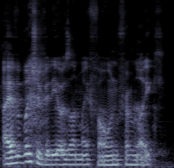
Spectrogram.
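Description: A man in his thirties with a gravelly, fry-laden voice, recorded in a noticeably echoey room. He talks bluntly, swears a lot, and erupts into heated rants. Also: on the low side, normal speed, a little hiss or hum. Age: 30s. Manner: blunt, sweary, bursts into loud ranting. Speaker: podcast co-host. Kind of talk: casual chat.

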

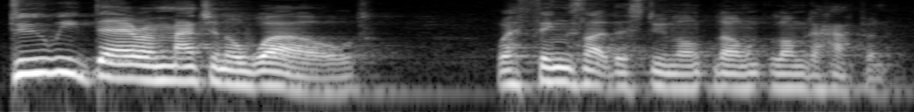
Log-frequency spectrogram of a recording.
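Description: A man delivers a sermon into a microphone in a church hall, his voice loud and carrying at a middling pitch. He speaks earnestly, often pausing, restarting and reaching for words as he goes. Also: big pitch swings. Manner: earnest, with frequent fillers and restarts. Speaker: preacher. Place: church hall, live congregation. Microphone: handheld or stand microphone.

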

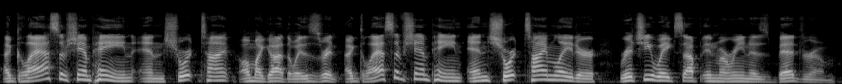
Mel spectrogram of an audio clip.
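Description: A man's voice: fairly high pitch, lively intonation, moderate pace, hardly any pauses, sharp tone, no room sound. A man hosting a podcast, chatting casually, reading a description aloud with laughing asides. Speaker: podcast host. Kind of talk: casual chat.

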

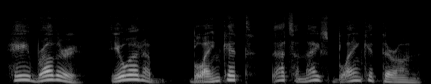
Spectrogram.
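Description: Folk-tale old wolf chief, sly and coaxing, voice pushed well up high, as a man puts him on. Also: sing-song, measured pace, dark tone, husky, no room sound, studio quality, exaggerated voice. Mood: teasing. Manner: coaxing, raised pitch. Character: old male wolf leader, friendly and sly.

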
